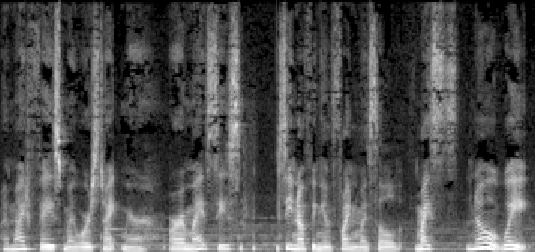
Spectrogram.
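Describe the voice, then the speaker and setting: Expressive woman doing a let's play. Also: medium pitch, normal speed. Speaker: gaming video host. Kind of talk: let's play, reading game text aloud with reactions. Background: background game music.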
